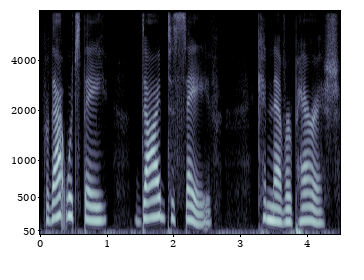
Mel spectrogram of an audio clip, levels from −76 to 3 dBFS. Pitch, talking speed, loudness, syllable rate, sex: 190 Hz, 135 wpm, -19 LUFS, 3.4 syllables/s, female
